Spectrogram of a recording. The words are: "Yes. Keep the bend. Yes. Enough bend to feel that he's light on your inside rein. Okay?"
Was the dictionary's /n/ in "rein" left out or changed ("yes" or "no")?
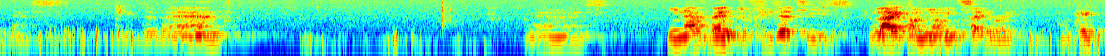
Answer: yes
